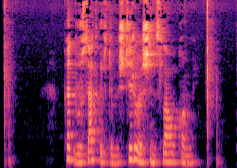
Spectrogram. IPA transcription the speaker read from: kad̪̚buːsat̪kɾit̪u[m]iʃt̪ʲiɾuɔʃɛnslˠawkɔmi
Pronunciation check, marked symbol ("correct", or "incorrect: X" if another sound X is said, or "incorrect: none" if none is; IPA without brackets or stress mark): correct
